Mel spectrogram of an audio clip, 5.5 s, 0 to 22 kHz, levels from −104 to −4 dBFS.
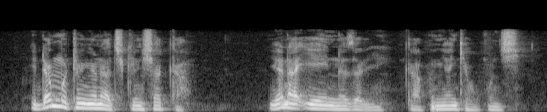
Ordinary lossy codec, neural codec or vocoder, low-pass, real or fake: none; none; 7.2 kHz; real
